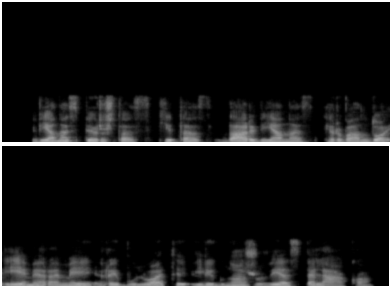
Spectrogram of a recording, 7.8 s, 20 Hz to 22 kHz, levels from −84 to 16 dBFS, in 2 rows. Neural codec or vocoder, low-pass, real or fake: none; 7.2 kHz; real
